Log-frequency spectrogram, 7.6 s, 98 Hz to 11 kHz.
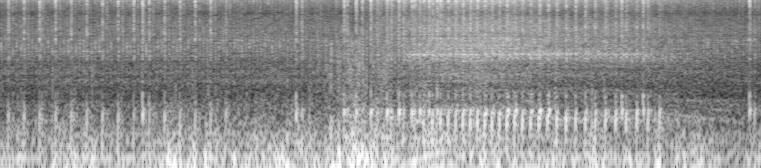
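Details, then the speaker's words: Daewoo Nexia 1.6 in -17°C weather, after an oil and filter change: fast, even ticking over a steady idle, now clearly located at the top of the engine. Owner suspects something loose under the valve cover and plans to replace the cover gasket. "замена масла можно сказать помогла так помогла во-первых она стала лучше работать во-вторых звук все-таки выявился где-то так сказать материализовался выпал на поверхность наверх"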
